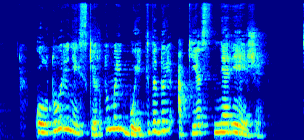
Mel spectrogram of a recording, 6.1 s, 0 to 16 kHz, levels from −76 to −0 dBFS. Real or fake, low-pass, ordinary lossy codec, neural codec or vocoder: fake; 14.4 kHz; AAC, 48 kbps; vocoder, 44.1 kHz, 128 mel bands every 256 samples, BigVGAN v2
